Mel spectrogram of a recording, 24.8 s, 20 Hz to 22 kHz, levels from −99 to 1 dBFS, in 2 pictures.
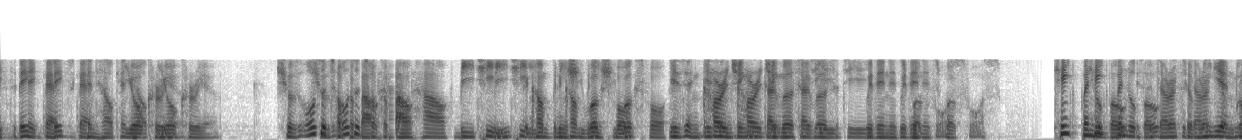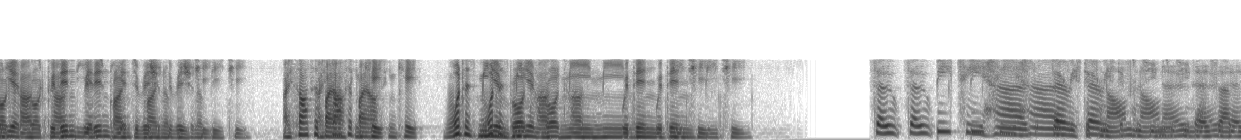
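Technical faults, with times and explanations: Throughout: doubled audio track. A second full-band copy of the speech trails the original by about a third of a second. It sits roughly 5 dB lower. It has no decay and no room colour, so it sounds like a crisp slapback rather than an echo. The likely cause is the same audio being captured twice, with one path running slower, or an edit leaving two copies out of step.
3.90 to 3.96 s, 10.02 to 10.05 s, 13.14 to 13.17 s: packet loss with pitch repetition. Audio went missing in each gap. The receiver filled it by repeating the last pitch period. The first gap lasts 60 ms, which fits two lost packets, and is long enough for the repeated period to fade toward silence before speech returns with a short cross-fade. The other two last 30 ms each, which fits one packet, and sound like a briefly held, buzzy tone.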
